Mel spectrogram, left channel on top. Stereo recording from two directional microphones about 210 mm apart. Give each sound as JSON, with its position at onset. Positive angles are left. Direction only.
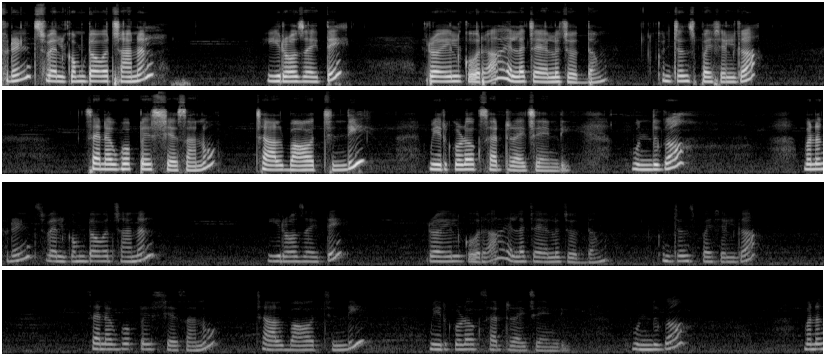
{"t": 0.0, "sound": "speech", "side_deg": 55}
{"t": 2.6, "sound": "a woman's voice", "side_deg": 50}
{"t": 9.0, "sound": "a woman's voice", "side_deg": 50}
{"t": 16.0, "sound": "a sound", "side_deg": 45}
